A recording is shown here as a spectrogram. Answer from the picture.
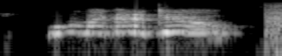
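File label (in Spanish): Voice Acting, Spanish, female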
